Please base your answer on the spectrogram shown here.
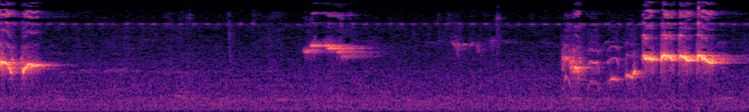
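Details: Kaso-kaso bird singing energetically, its voice used to tutor and lure other birds: a short slurred note, a lone high whistle, then a lively run of rising and sharp repeated whistled notes.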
